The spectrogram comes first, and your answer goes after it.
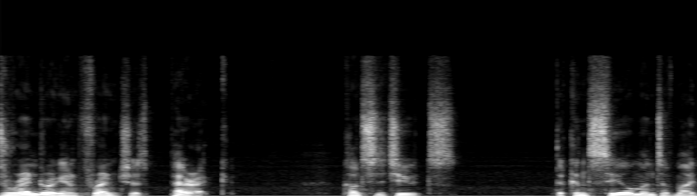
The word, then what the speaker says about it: Perec: Yet the fact that the Gallicization is slightly off, the rules of pronunciation would imply that the first E should bear an acute accent, to give Perec, leaves a trace, but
